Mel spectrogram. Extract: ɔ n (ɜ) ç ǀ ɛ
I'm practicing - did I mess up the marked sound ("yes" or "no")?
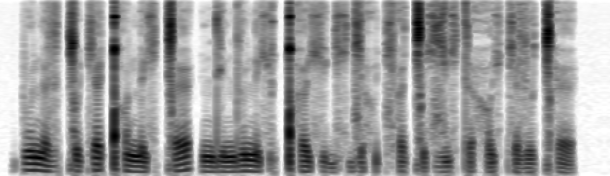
yes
